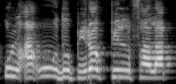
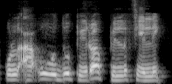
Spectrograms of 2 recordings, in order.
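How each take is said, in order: First: The last word is said with 'a' vowels. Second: The last word is said with 'i' vowels. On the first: The follower corrects the imam aloud. The speaker calls it right. "mengingatkannya langsung dengan suara" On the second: The imam made a mistake in recitation. The speaker calls it wrong. "Kita kalau imam salah"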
